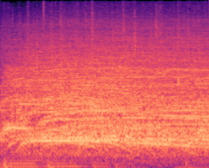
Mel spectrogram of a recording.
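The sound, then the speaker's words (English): A charged-up audience at a live concert at World Cafe Live in Philadelphia cheers as a dense, steady roar of applause and shouting that stays loud throughout. “We have a charged up crowd today.”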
